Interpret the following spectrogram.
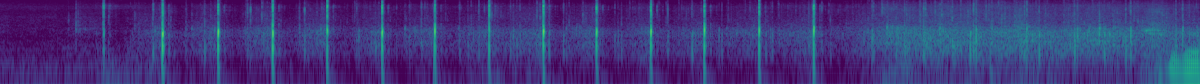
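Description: Applause after a speech: first one person clapping close to the microphone in a steady beat, about four claps a second, then, from about four seconds in, the wider applause of the audience as an even wash of many hands.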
